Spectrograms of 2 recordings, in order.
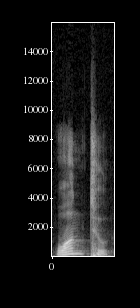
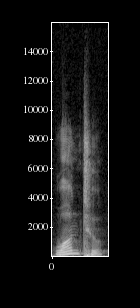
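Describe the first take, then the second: Both takes have the same delivery.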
